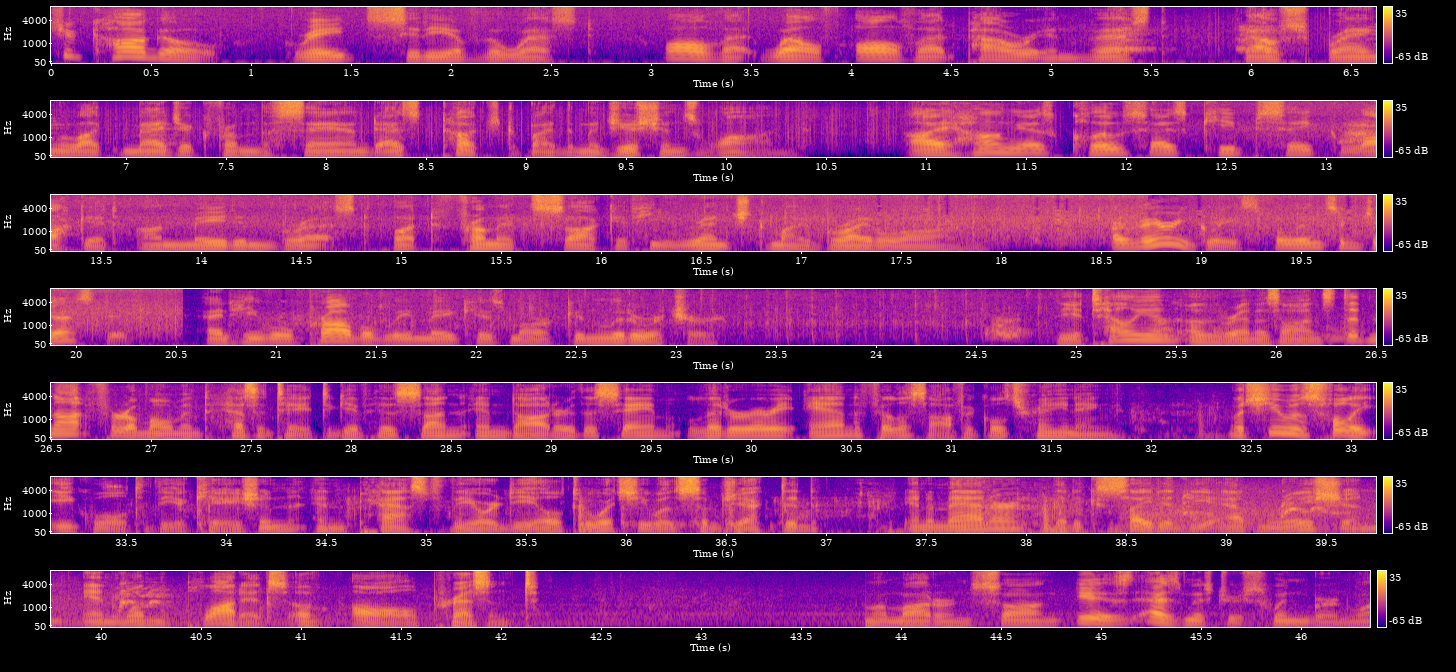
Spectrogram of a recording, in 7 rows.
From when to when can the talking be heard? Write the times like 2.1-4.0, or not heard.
0.0-17.9, 18.6-23.2, 24.9-42.2, 43.8-46.3.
